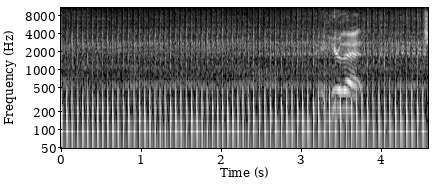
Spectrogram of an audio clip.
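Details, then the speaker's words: KTM 530 EXC-R single-cylinder cold December start on choke: idle thumping about four times a second with metallic clatter on each beat; cam chain slap because the hydraulic tensioner lacks oil pressure with cold, thick oil. "a chain tensioner makes way too much noise in these bikes because it's a hydraulic chain tensioner it relies on the oil pressure inside the motor to tighten the cam chain"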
